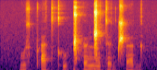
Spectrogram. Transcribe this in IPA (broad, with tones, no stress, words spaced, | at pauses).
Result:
u˦s pʼa˦˨t kʼu˨ǁʰœ˦ŋ͡ǁɪ˧t œ˦dt͡ʃʼɐ˦ɡ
